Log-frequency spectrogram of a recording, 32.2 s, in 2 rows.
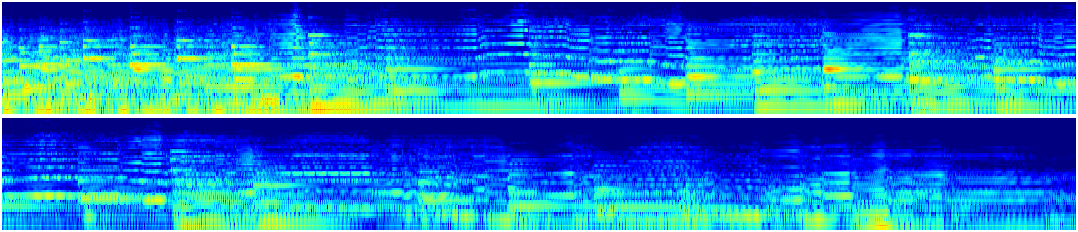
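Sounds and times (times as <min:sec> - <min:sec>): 
cello: 0:00.0 - 0:32.2
piano: 0:00.0 - 0:32.2.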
